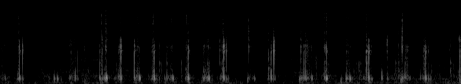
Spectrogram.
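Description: A black plastic Atari-style joystick with a rubber boot and a small hollow square base is held in both hands while fingertips and nails tap and scratch the base. About twenty quick, dry, hollow clicks follow one another with no ring, each with a low-mid knock and a thin bright scratchy edge.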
